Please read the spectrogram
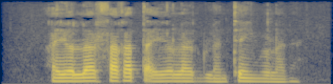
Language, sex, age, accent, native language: Uzbek, male, 18-24, Toshkent viloyati, Uzbek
